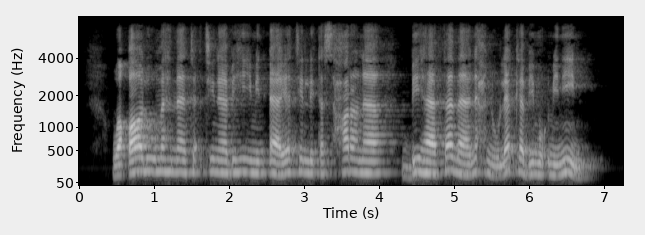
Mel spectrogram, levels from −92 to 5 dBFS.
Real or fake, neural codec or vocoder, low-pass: real; none; 7.2 kHz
